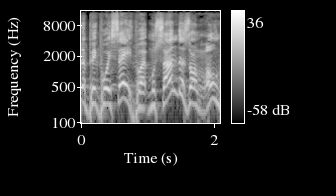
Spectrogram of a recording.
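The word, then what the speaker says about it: Musonda: There's also another kid that's on loan, Musanda, right?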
